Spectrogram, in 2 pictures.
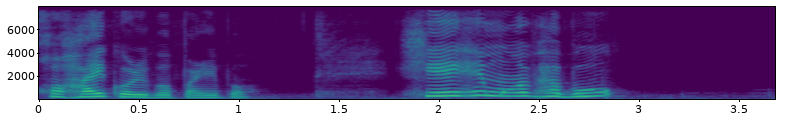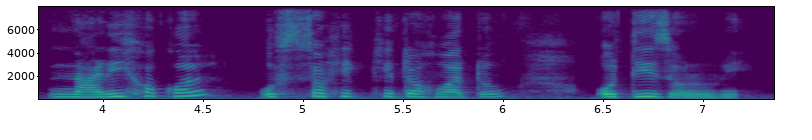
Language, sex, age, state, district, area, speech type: Assamese, female, 18-30, Assam, Sonitpur, rural, spontaneous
